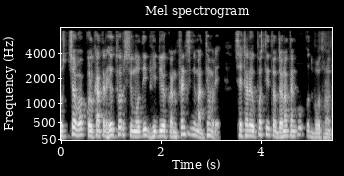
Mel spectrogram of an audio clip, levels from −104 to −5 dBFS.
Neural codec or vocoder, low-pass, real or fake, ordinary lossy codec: autoencoder, 48 kHz, 128 numbers a frame, DAC-VAE, trained on Japanese speech; 7.2 kHz; fake; none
